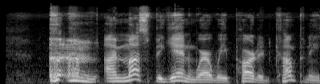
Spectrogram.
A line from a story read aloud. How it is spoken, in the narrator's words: said Geller, as his chuckling subsided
